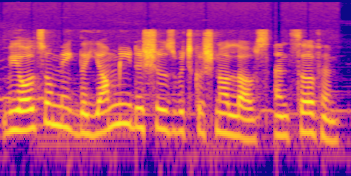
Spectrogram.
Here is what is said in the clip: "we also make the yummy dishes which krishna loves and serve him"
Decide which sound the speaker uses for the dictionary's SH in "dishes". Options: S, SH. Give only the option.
SH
